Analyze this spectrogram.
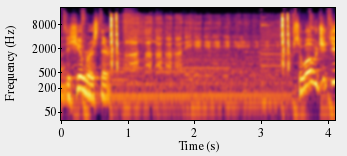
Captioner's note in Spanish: el bandido se ríe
